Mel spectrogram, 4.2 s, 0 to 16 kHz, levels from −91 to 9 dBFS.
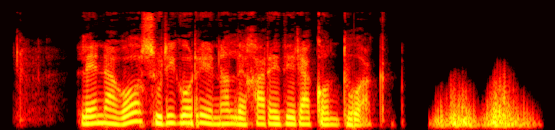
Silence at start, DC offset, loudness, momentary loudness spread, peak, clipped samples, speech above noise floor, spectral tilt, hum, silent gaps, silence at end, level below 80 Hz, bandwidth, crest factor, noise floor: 0.6 s; under 0.1%; -16 LUFS; 7 LU; 0 dBFS; under 0.1%; 31 dB; -7 dB/octave; none; 3.08-3.21 s; 0.15 s; -58 dBFS; 11.5 kHz; 16 dB; -45 dBFS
